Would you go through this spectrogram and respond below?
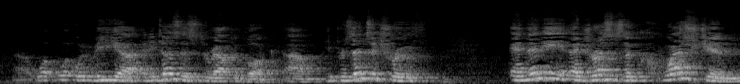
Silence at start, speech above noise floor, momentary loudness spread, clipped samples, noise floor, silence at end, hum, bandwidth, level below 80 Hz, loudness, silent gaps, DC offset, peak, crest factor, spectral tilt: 0.15 s; 30 dB; 10 LU; under 0.1%; -55 dBFS; 0 s; none; 14 kHz; -60 dBFS; -25 LUFS; none; under 0.1%; -8 dBFS; 18 dB; -6.5 dB/octave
